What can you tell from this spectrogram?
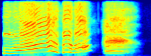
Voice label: Happy, kr, voices; heroes; Rehartna; kings raid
